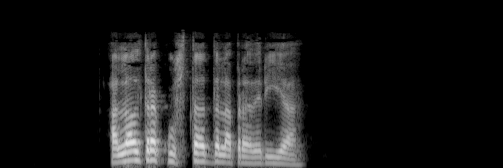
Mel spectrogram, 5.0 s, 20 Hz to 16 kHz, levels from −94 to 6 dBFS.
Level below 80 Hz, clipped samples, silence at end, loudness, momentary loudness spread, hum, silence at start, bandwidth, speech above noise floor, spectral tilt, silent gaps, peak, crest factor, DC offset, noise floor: -62 dBFS; under 0.1%; 2.05 s; -17 LUFS; 12 LU; none; 1.1 s; 7.4 kHz; over 74 dB; -6.5 dB/octave; none; -2 dBFS; 18 dB; under 0.1%; under -90 dBFS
